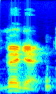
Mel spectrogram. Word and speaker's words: VIGIt: It's pronounced VIGIt. So a vigorish or a VIG is a sports betting term, and it's the bookmaker's cut.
